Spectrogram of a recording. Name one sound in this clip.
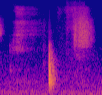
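A shoe is set down on a wooden table with a knock.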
